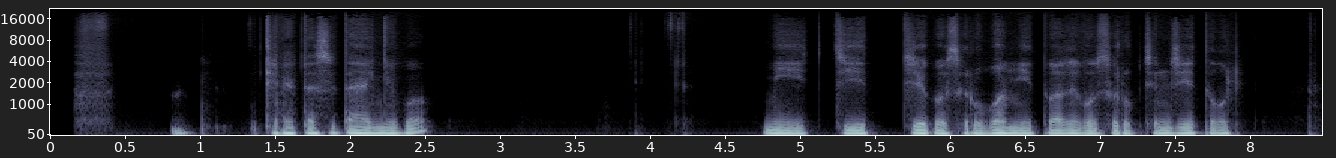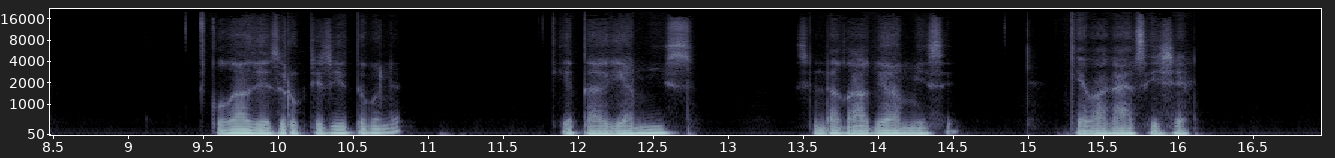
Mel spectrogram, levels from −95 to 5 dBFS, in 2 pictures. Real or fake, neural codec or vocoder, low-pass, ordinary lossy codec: fake; autoencoder, 48 kHz, 32 numbers a frame, DAC-VAE, trained on Japanese speech; 19.8 kHz; MP3, 96 kbps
